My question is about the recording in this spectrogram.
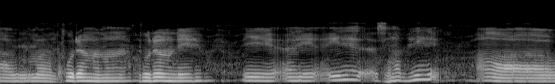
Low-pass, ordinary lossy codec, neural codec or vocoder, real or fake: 7.2 kHz; none; autoencoder, 22.05 kHz, a latent of 192 numbers a frame, VITS, trained on one speaker; fake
